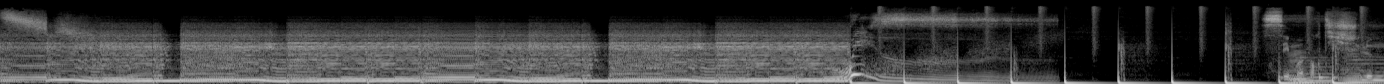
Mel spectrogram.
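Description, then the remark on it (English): A distorted electric guitar sustains a thick chord with a wavering, effects-laden tone, then switches to a series of sharp, punchy struck chords with a steady rhythm and loud attacks. “Maintenant, vous allez écouter l'accord, on dit particulier, pourquoi va on ensorcelé de la guitare”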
